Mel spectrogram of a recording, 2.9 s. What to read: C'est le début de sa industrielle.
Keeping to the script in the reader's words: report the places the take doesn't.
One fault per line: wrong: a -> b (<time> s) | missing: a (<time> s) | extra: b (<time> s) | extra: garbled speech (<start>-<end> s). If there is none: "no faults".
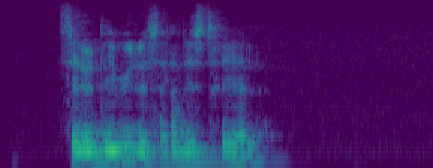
no faults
